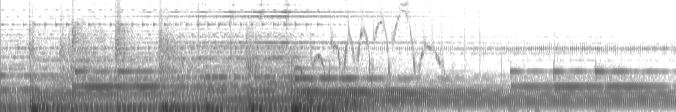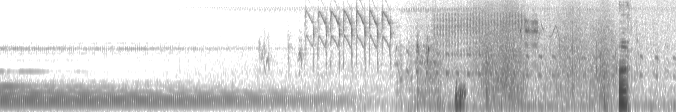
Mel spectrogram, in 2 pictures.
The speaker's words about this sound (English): I'm hearing, that's a Sora rail. That's a bird you almost never see, but you hear it. Secretive marsh birds are in that group.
